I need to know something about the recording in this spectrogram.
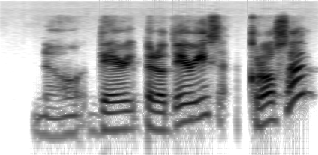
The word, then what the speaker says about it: croissant: Y quiero que lo pronuncies así, mira. Croix, y luego digas son.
